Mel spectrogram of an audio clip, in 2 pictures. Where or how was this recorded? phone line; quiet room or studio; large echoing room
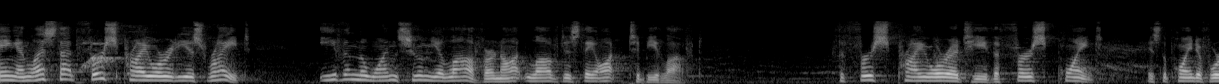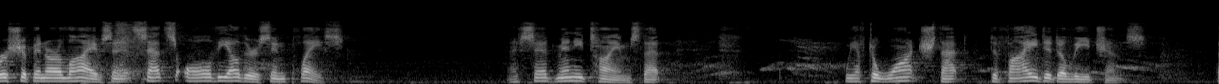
large echoing room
